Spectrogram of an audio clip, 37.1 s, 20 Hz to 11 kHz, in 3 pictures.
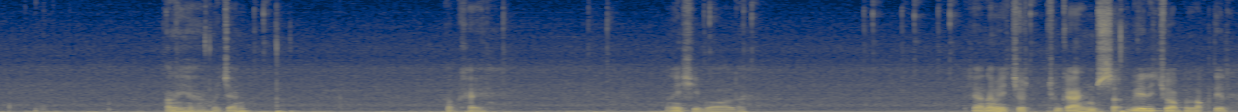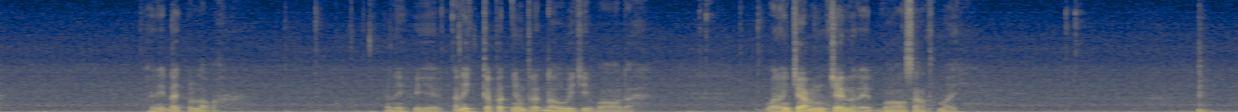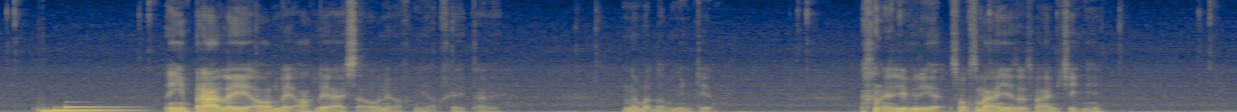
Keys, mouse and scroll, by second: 0.2 Escape, 0.5 Escape, 0.5-1.5 scroll up 1, 1.6 middle click, 1.8 typing, 3.0-3.3 scroll down 1, 3.3 1, 3.5-3.9 scroll up 1, 3.9 1, 4.1 scroll, 4.1-4.4 scroll up 1, 4.4 1, 4.6-4.9 scroll down 1, 4.9 middle click, 5.4-5.7 scroll up 1, 5.7 scroll down 1, 5.9 middle click, 6.5-7.4 scroll up 1, 7.4 double click, 9.0 double click, 9.7 scroll down 1, 9.8-10.4 scroll up 1, 10.4 Escape, 10.9 2, 12.4-12.7 scroll up 1, 12.7 2, 13.4-13.7 scroll down 1, 13.7 2, 15.2 middle click, 15.3-15.9 scroll up 1, 15.9 1, 16.2 scroll up 1, 16.5 1, 17.2 scroll down 1, 17.5 1, 18.2 scroll up 1, 18.5 1, 19.7 middle click, 26.7-27.1 scroll down 1, 27.1 middle click, 27.4-27.8 scroll down 1, 27.8-28.2 scroll up 1, 28.8 scroll down 1, 29.1 middle click, 30.2-30.5 scroll up 1, 30.5 middle click, 31.1-32.2 scroll up 1, 34.1-35.2 scroll up 1, 35.7 middle click.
